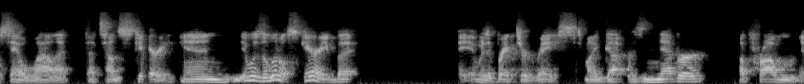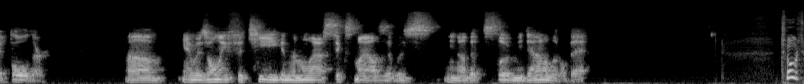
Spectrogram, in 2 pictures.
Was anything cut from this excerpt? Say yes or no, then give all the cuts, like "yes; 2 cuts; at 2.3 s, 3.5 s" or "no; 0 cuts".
yes; 1 cut; at 5.8 s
